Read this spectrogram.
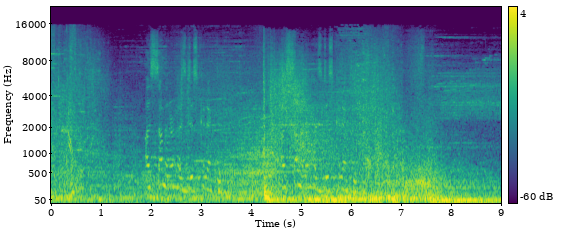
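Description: Game spell effects crackle and clash in a fierce fight.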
